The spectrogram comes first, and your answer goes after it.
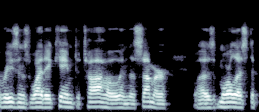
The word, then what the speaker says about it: Tahoe: lake and of course anglo-americans heard the first two syllables to owl and that kind of got turned into tahoe which did rhyme with washoe and that's how uh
